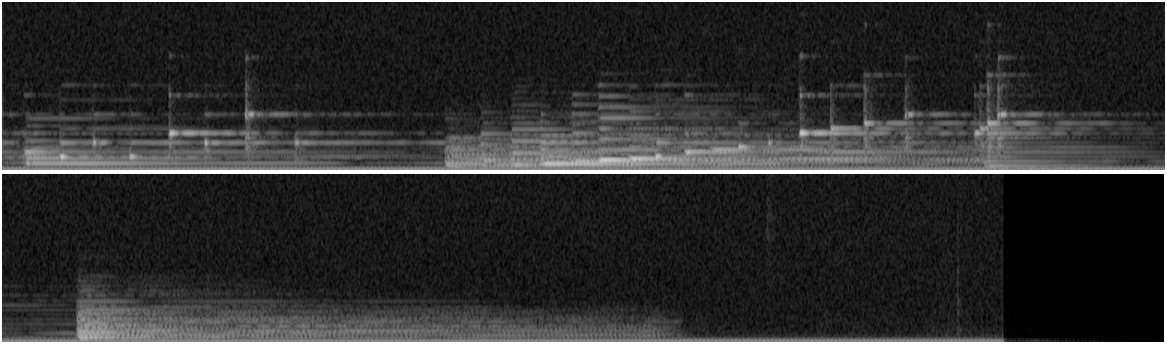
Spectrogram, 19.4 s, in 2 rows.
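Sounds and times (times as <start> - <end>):
piano: 0.0 - 18.0.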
